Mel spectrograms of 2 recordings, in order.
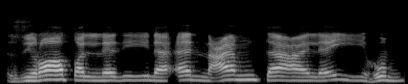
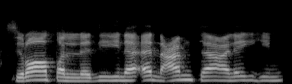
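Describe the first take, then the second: First: Sirat begins with a z-like rounded sound. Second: Sirat begins with a heavy emphatic s sound. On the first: "Ada baca dengan muncung" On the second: "Riwayat Hafs Asim macam itu"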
